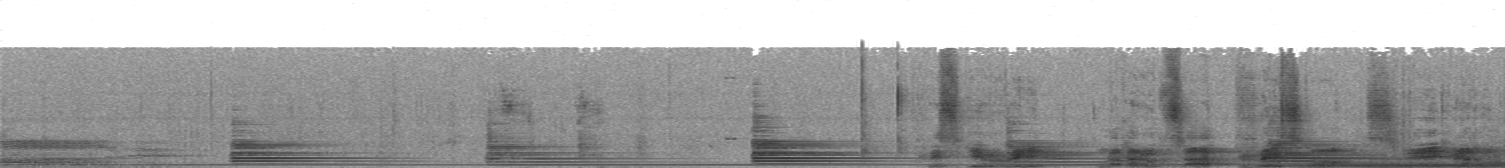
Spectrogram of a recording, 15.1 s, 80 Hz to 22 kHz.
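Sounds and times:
tubular bells ringing: 2.2 - 15.0
held orchestral note: 12.5 - 15.0.

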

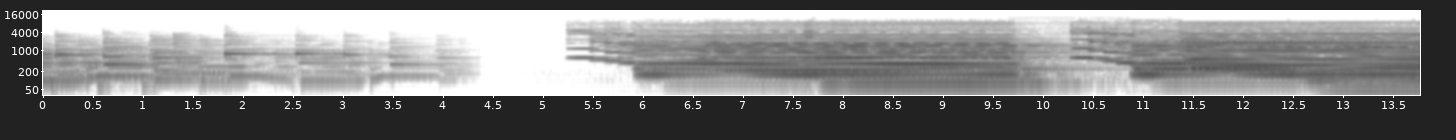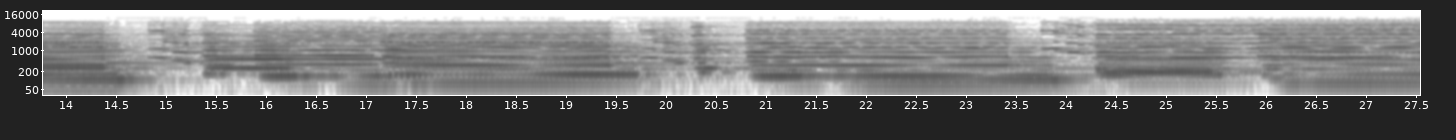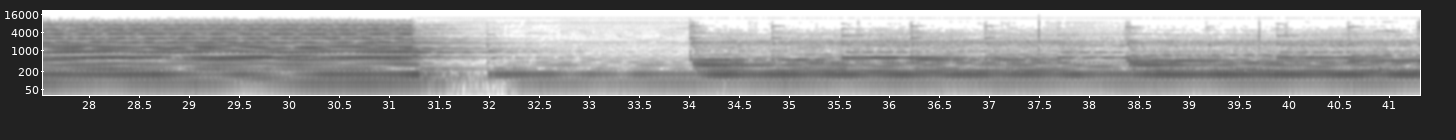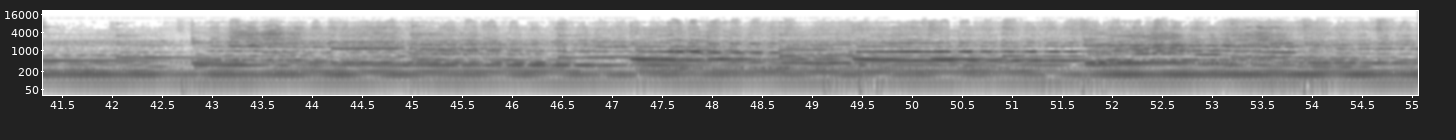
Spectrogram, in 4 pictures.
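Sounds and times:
electronic keyboard organ chords: 5.2 - 55.0.

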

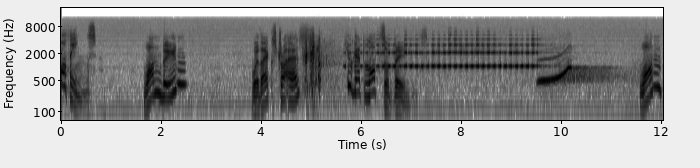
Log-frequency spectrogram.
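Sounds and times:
upward gliding tone: 5.6 - 11.0
pulsing synthesized tone: 5.6 - 11.3.

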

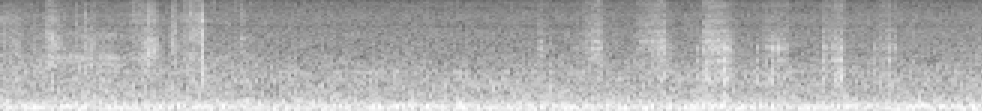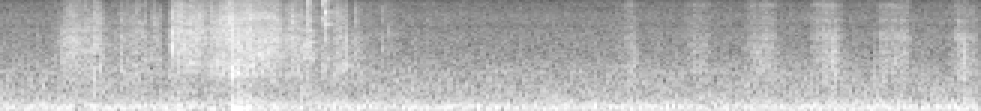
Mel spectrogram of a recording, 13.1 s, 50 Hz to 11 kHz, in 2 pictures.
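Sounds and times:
scratchy handling sounds: 6.9 - 9.2.

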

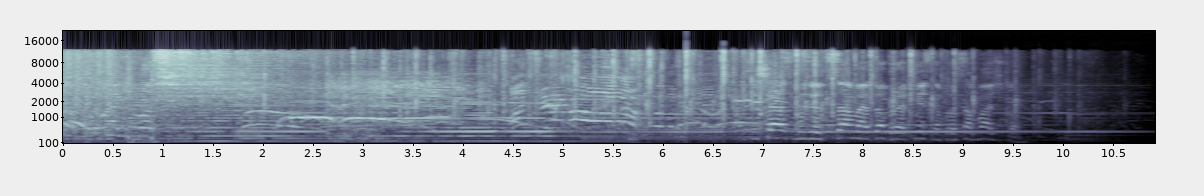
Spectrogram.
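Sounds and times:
audience shouting and cheering: 0.0 - 8.6
rock band holding a chord: 0.0 - 10.4.

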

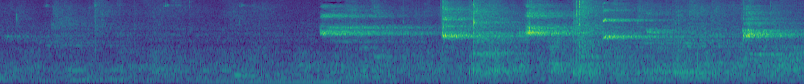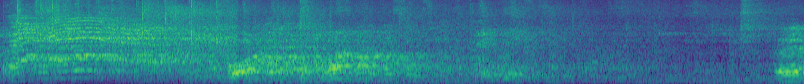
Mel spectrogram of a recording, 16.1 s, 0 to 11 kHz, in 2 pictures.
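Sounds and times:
sneakers squeaking on court: 3.2 - 8.2
rackets hitting shuttlecock: 4.5 - 8.7
crowd shouting and cheering: 7.8 - 13.4.

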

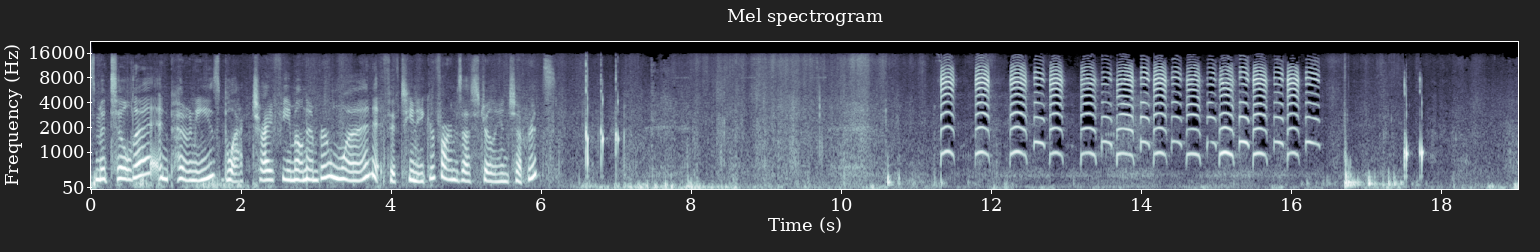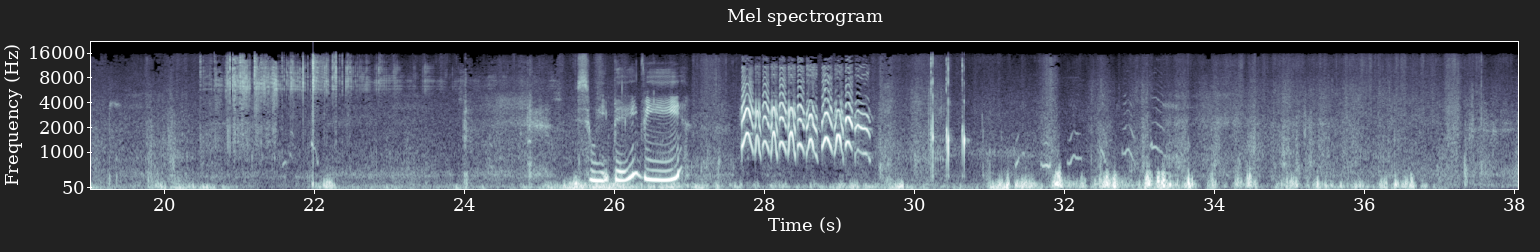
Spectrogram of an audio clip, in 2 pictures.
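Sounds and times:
squeaky dog toy squeaking: 11.3 - 16.4, 27.7 - 29.5.

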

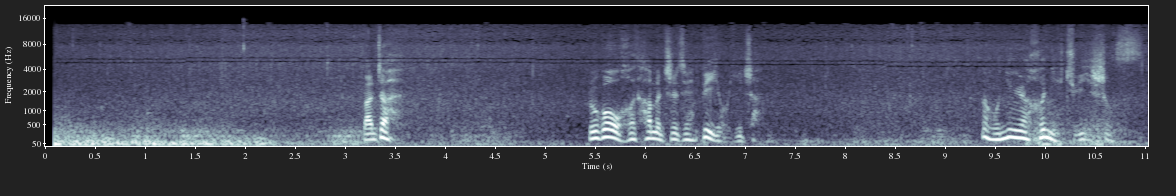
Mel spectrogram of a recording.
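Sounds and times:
heavy rain falling: 0.1 - 11.0.

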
